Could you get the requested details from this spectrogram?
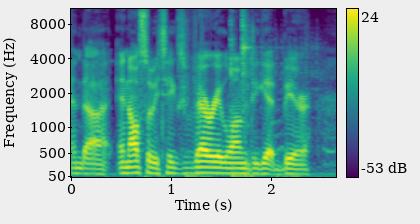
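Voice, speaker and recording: A man speaks very fast in a fairly low pitch. Noticeable background noise is audible. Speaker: podcast host. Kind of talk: casual chat.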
